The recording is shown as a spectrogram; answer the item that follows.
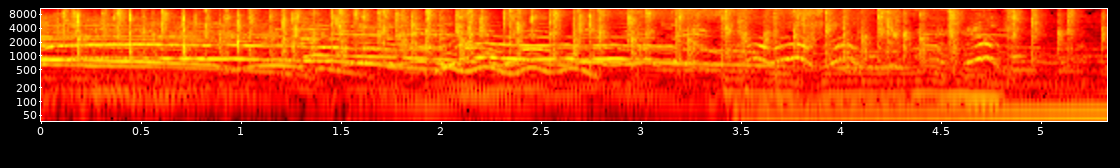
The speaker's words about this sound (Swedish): En liten applåd för Marcolio!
